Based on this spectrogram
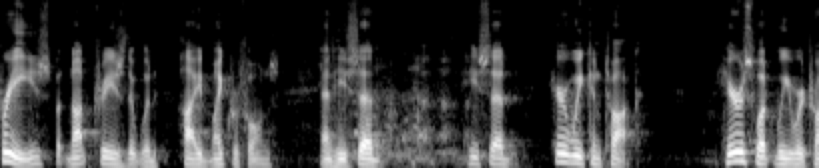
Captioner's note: laughter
